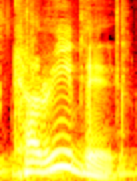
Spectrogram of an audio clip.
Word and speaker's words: Kribi: That's K-R-I-B-I, Kribi. But if you pronounce it, it's Karibe, right?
